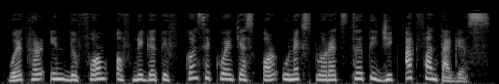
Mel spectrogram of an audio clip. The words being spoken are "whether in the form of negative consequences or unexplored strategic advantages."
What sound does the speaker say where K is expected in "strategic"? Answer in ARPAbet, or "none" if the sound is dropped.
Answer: K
